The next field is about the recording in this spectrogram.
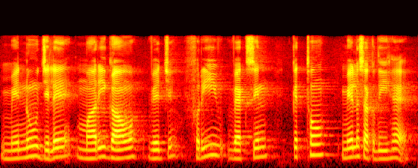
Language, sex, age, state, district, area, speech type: Punjabi, male, 30-45, Punjab, Kapurthala, urban, read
